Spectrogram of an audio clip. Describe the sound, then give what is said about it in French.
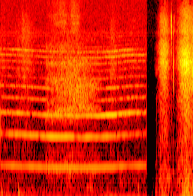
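A cat lets out one long, steady meow, clear and fairly loud, then after a brief pause a short breathy, scratchy burst of noise follows. “Mais ah, chat Il est pas sur nous, d'habitude.”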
